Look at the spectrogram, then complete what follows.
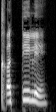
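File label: "qiitti" ergative, Archi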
